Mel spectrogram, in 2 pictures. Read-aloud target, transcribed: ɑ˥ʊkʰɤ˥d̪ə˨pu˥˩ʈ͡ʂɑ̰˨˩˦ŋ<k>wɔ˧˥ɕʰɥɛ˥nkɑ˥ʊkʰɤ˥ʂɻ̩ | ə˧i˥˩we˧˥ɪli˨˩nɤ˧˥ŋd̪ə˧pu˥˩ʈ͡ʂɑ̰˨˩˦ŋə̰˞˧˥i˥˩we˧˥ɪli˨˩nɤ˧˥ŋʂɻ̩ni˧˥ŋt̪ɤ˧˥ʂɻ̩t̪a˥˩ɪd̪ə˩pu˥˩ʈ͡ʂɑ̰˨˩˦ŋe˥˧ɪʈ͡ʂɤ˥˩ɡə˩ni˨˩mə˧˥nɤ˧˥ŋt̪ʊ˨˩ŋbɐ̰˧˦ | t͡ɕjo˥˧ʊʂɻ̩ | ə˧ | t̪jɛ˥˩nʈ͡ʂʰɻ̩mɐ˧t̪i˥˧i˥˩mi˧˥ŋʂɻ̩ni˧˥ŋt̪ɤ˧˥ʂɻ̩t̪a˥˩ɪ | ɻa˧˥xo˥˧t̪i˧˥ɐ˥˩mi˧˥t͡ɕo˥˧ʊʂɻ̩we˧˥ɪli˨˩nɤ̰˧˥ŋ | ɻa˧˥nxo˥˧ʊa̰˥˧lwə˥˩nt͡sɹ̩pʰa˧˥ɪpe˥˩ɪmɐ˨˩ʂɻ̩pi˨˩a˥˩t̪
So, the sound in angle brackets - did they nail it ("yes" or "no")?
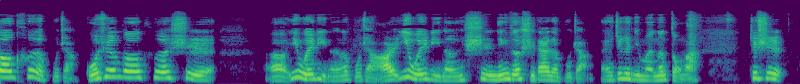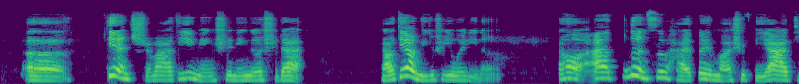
yes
